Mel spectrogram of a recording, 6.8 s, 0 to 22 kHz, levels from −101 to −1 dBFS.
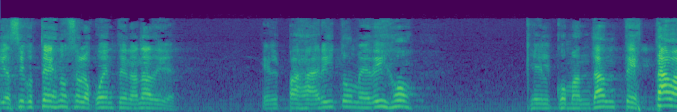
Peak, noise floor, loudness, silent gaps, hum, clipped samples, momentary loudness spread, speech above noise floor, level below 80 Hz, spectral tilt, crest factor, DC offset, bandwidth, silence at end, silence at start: -4 dBFS; -60 dBFS; -29 LUFS; none; none; under 0.1%; 14 LU; 31 dB; -64 dBFS; -2 dB/octave; 26 dB; under 0.1%; 11.5 kHz; 0 s; 0 s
